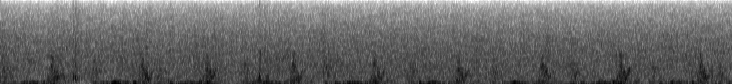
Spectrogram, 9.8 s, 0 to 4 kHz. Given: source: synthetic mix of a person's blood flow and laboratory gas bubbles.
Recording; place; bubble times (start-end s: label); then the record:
Doppler ultrasound of blood flow; precordium
0.73-0.81 s: bubbles
0.94-1.08 s: bubbles
3.39-3.60 s: bubbles
From the record:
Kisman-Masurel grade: 123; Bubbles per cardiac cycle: 1 to 2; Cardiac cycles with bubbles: 10 to 50%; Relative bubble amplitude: loud (0.450 to 0.775); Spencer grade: 2 (many but less than half of the cardiac periods contain bubble signals, singularly or in groups); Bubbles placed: only in the low amplitude regions of the cardiac cycle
